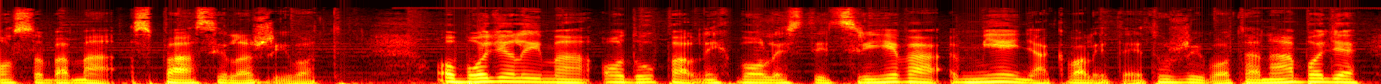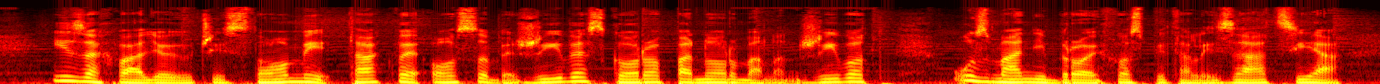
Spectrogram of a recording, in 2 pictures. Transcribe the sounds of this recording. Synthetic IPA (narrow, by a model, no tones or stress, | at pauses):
oso̞bama̰spaːsilaʒḭːʋo̞̰t̪ | o̰bo̞ʎe̞limaʔo̞d̪upa̰lˠnixbo̞lest̪it̪sɾʲjeːʋamje̞ːɲa̰kʋa̰lḭt̪e̞̰ːt̪uʒiʋo̞t̪anabo̞ʎe̞ | izaxʋaʎujut͡ɕist̪o̞mit̪akʋe̞ʔo̞so̞be̞ʒiːʋe̞sko̞ɾo̞pano̞ɾmalˠa̰nʒiʋo̞t̪uzmaɲibɾo̞ːjxo̞spit̪alḭzaːt̪sija̰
